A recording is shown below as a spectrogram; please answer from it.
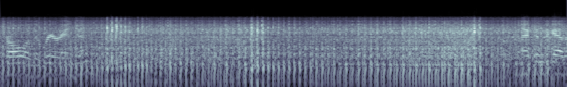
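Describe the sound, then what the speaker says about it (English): The rear engine of a two-engine Wheel Horse garden tractor runs with a rapid, loud mechanical chugging, a steady pulsing rhythm holding throughout, with someone speaking over it. "There we have control of the rear engine."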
